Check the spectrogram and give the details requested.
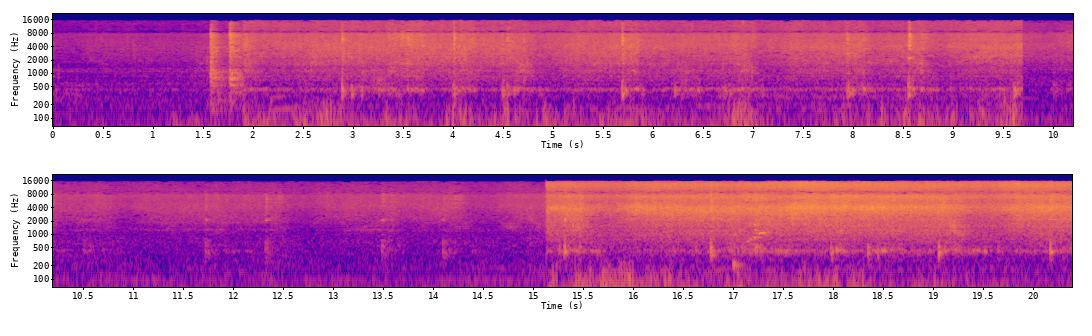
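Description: Pointed gourd (parwal) in spice paste sizzling in a metal karahi, with a metal spatula scraping and tapping the pan as it is stirred. After a quieter stretch the sizzling comes back louder near the end.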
